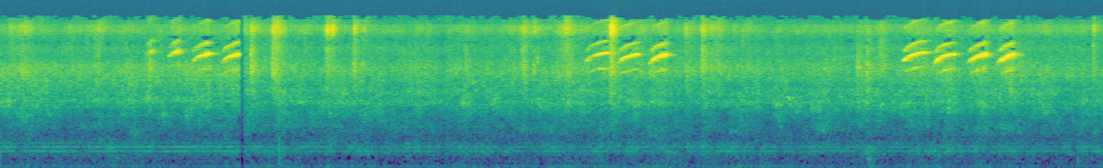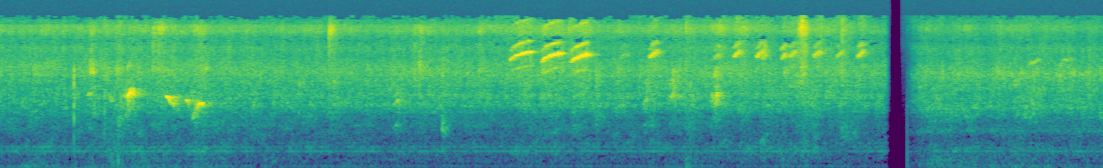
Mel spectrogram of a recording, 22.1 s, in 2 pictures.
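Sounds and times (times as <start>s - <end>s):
bird chirping: 1.4s - 2.4s, 5.6s - 6.9s, 8.9s - 10.3s, 11.8s - 13.2s, 16.1s - 19.9s.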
